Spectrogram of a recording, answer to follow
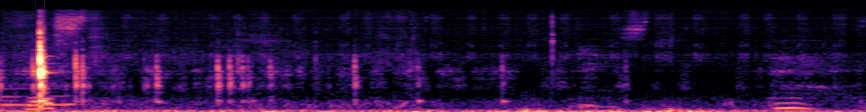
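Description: A single sharp click just after the start, then a low wind rumble on the microphone with faint scattered clicks and rustles of harness and gear being handled.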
